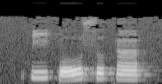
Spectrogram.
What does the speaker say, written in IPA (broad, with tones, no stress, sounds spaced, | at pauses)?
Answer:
k͡p i˦ k͡p oː˨˦ s ʊ˦ k ã˦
